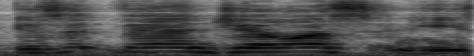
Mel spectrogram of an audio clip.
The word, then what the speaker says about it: Vangelis: entire thing is vangelis now there's a commonly mispronounced name in music the I become bangle s or vangelis but it's vangelis the reason that I know that is because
